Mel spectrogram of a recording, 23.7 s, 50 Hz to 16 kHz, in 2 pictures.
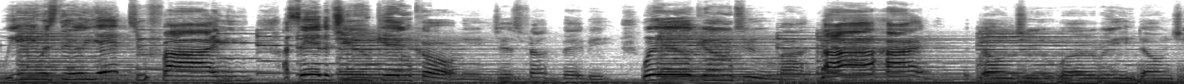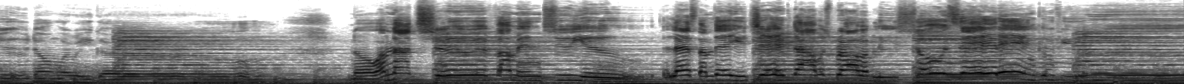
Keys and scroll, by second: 0.5 ctrl+space, 1.4-3.4 typing, 5.9 3, 15.1 ctrl+space, 16.1 t, 16.8 t, 17.5 Up, 18.2 Return.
